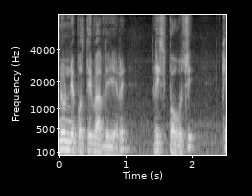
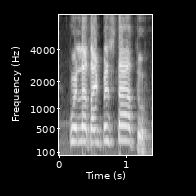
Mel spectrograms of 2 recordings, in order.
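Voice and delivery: much higher and louder, mocking her accusation; retold shrill accusation, louder; imitated jealous shout; 12 semitones higher, 6 dB louder than usual. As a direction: spit it out like the jealous wife. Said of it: "diceva sempre".

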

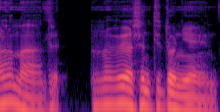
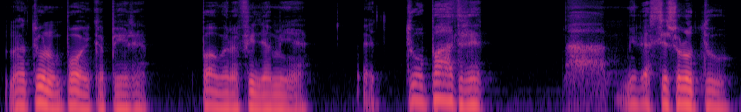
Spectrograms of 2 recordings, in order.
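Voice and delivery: sad lament; 6 dB quieter than usual. Acted. Mother's tearful lament.

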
